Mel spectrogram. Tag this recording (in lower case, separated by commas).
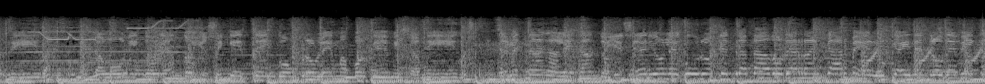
television, music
